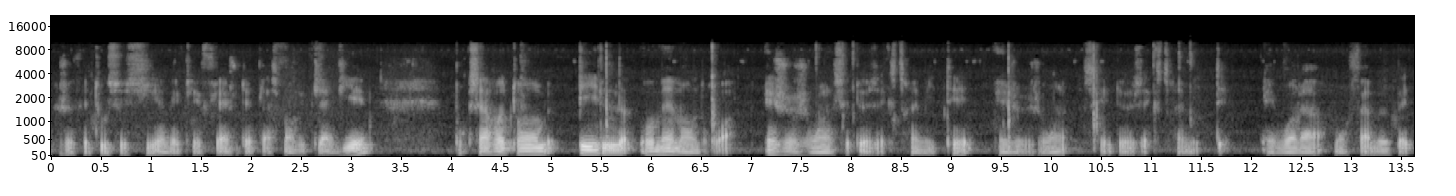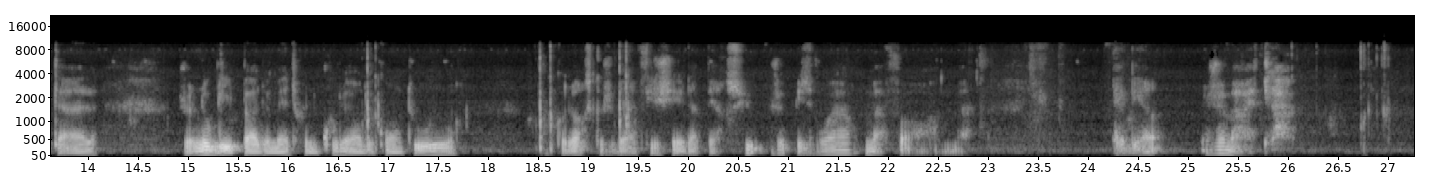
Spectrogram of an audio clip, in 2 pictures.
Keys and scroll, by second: 7.7 super+j, 11.1 super+j.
